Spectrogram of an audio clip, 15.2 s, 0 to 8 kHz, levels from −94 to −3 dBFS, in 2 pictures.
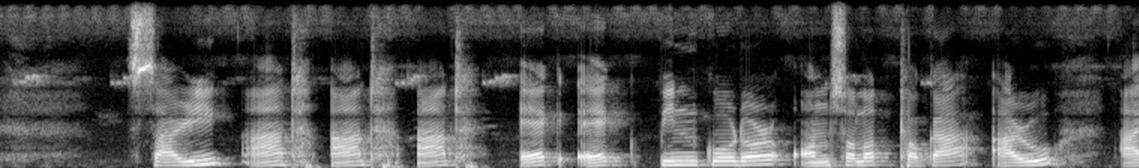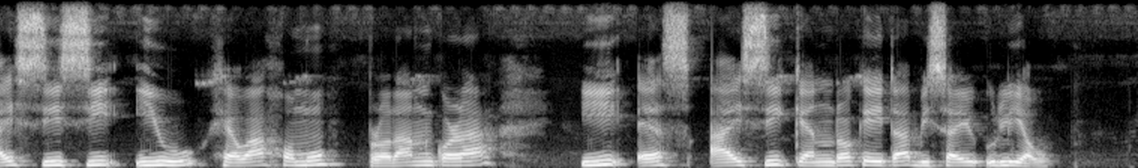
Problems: constant background noise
